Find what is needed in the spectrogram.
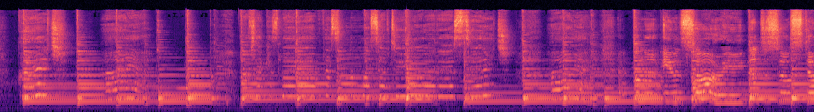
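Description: Acoustic ukulele strummed in chords. It comes in suddenly a moment in, after a near-silent break, then keeps a steady strumming rhythm.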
